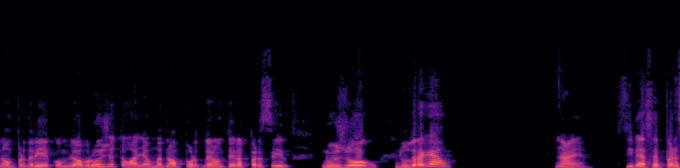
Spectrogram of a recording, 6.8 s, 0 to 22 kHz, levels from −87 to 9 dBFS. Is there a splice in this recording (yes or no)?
yes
